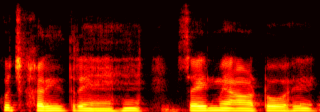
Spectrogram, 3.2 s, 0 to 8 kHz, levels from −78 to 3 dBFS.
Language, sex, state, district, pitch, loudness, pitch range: Hindi, male, Karnataka, Bangalore, 145 Hz, -17 LUFS, 140-150 Hz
